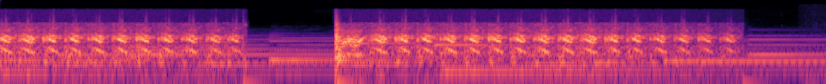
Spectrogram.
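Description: A car engine cranks repeatedly in a loud, rhythmic starter whir, pauses briefly, then cranks again at length without catching, close and dominant.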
